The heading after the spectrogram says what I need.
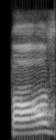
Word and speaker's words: Balsz: So we met with them, and one of the schools we met with, the school is Balls Elementary School District. It's a school district in Phoenix, BALSZ is how it's pronounced, spelled.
